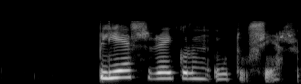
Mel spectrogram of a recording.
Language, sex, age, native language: Icelandic, female, 10, Icelandic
